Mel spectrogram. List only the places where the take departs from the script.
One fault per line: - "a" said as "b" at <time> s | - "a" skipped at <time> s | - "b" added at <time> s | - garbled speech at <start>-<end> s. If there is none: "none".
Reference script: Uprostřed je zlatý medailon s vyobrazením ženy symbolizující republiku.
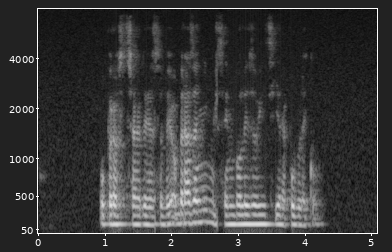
- "zlatý medailon" skipped at 1.7 s
- "ženy" skipped at 2.7 s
